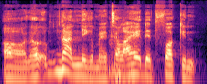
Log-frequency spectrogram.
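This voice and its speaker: A middle-aged woman hosting a podcast tells a long story casually, in a blunt, profane, rambling manner. Her deep voice is brisk and a little mellow, and the recording is dry with clean studio sound.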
